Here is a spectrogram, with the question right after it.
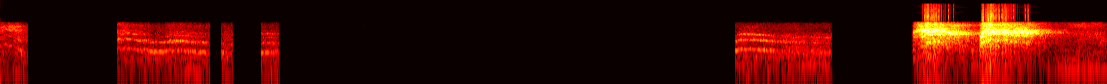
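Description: A Siamese cat gives drawn-out, wavering meows during mating, ending in loud, harsh yowls.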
